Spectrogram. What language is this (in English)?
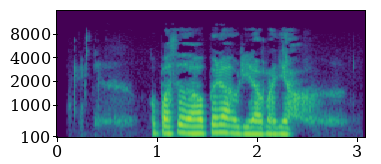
Galician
